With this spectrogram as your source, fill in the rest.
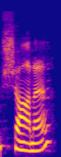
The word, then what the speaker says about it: Seanna: all the time because it is spelled wonky but it's Irish and there's nothing there's no good rules with Irish so um I am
